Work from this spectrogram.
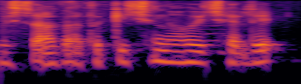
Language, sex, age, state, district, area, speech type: Maithili, female, 45-60, Bihar, Darbhanga, urban, spontaneous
